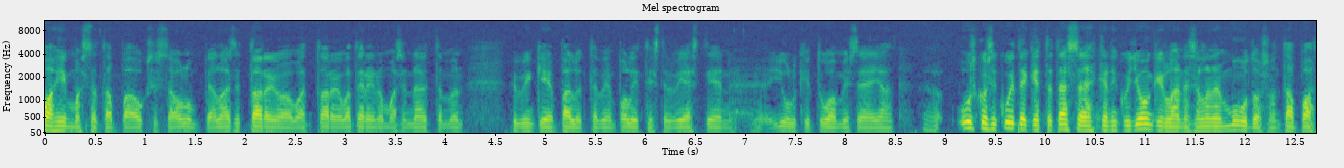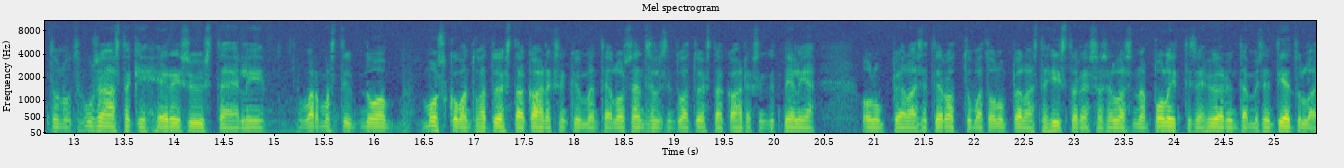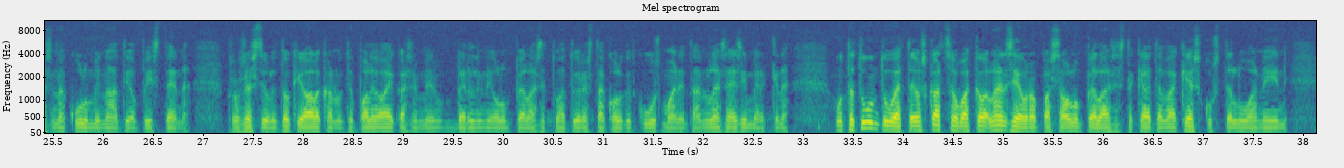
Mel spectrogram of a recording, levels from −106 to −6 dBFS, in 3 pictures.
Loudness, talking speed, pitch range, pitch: -22 LUFS, 110 wpm, 100-115 Hz, 105 Hz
